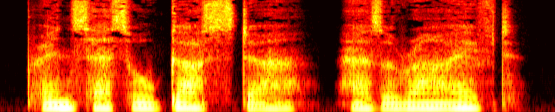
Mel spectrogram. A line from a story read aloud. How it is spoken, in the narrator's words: the footman said quietly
